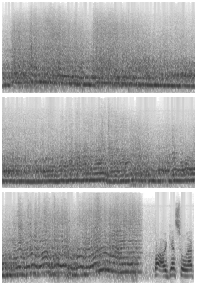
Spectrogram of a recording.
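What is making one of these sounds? A racing car engine roars and whines as it speeds past.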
